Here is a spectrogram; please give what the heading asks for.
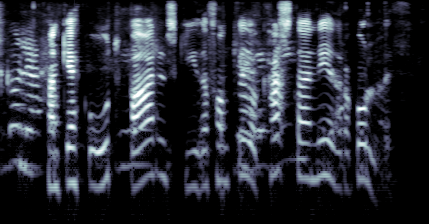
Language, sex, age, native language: Icelandic, female, 60-69, Icelandic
